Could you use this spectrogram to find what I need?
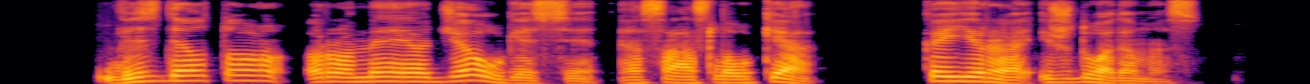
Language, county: Lithuanian, Kaunas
